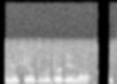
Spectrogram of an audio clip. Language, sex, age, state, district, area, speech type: Hindi, male, 18-30, Rajasthan, Nagaur, rural, conversation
